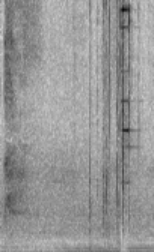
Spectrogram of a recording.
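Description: Pickup truck engine idling with a steady low hum, with a couple of faint crunches on gravel.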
